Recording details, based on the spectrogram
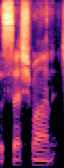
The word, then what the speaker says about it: Szechuan: Yeah, it's a Szechuan chicken tender.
